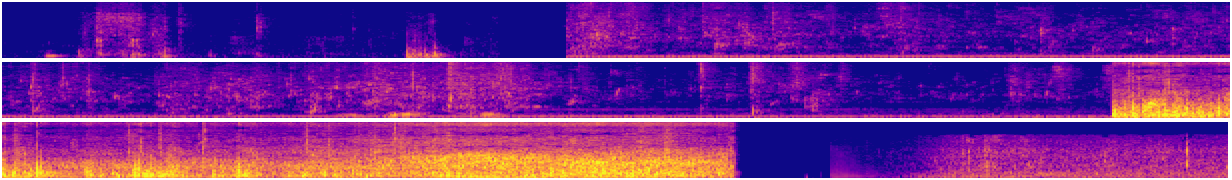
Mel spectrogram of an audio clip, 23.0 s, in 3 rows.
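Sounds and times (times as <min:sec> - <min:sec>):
pool water splashing: 0:03.5 - 0:19.4.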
